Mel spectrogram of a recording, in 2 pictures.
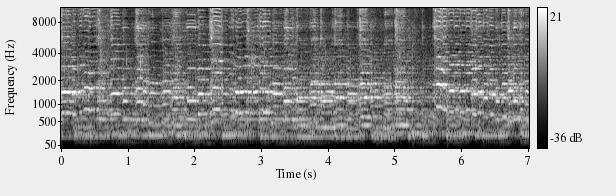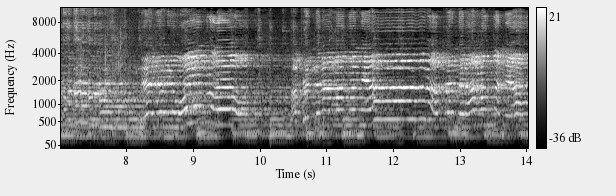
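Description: Huapango (son huasteco) played live: a violin over strummed guitars. About eight seconds in, a singing voice comes in, sliding and leaping between notes.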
